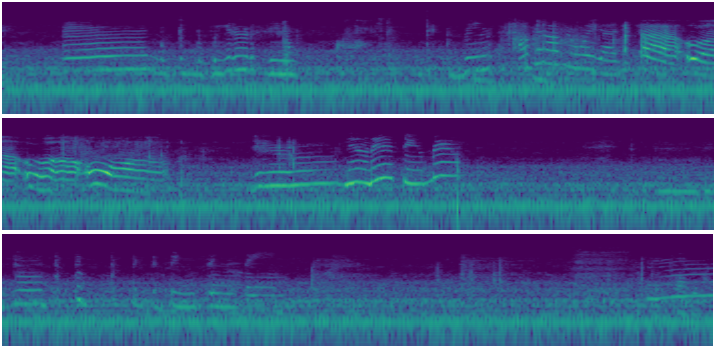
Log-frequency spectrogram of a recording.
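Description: A child's voice making vocal sound effects and mumbled character voices, its pitch sliding and wavering up and down, loudest from about five to twelve seconds in, over a steady low hum.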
